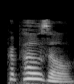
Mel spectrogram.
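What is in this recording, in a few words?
"proposal", American English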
